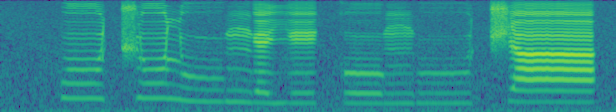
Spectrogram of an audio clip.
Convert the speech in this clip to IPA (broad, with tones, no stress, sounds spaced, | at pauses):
p oː˦ t͡ʃ o˦ l uː˨ ŋ ɛ˨ j e˨ k oː˨ ŋ uː˨ t͡ʃ aː˦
